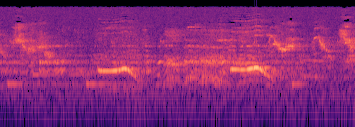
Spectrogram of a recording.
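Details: Two rising whistled notes from an Asian koel, each sliding up and then falling away, spaced about two seconds apart, with other birds' swooping calls around them.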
